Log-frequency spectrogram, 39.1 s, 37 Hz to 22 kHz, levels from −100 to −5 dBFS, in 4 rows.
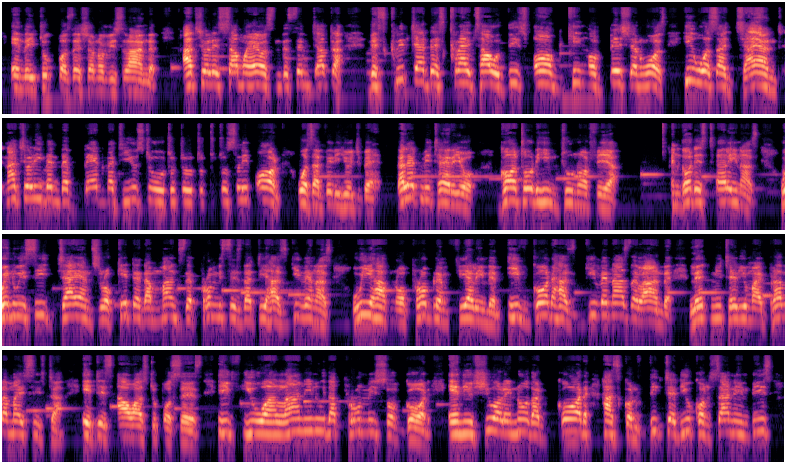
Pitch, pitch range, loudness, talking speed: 200 Hz, 185-225 Hz, -25 LUFS, 190 wpm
